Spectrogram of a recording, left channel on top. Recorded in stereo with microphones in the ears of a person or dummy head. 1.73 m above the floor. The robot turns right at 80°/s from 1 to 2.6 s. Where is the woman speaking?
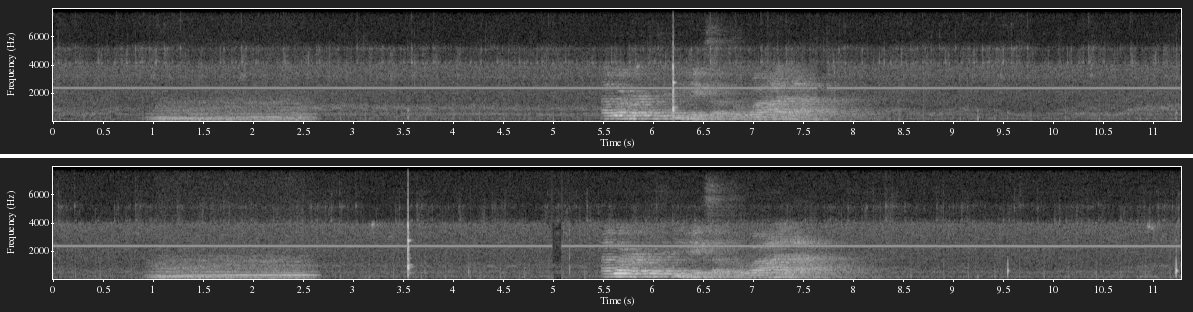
5° right (ahead or behind), 0.8 m.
